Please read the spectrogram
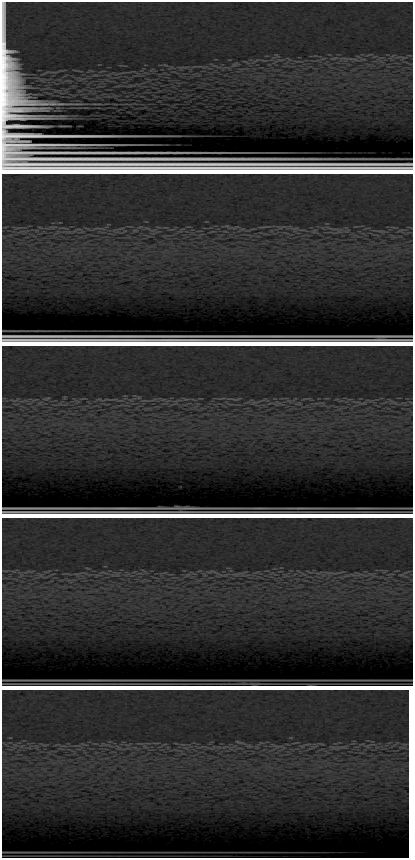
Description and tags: Tibetan bowl right hit.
